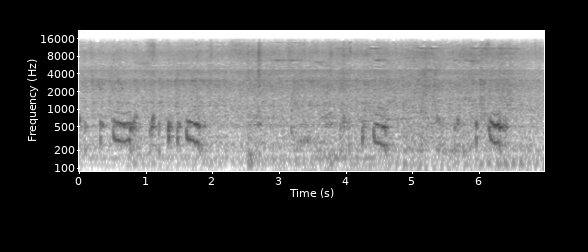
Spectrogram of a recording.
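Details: Male pigeon performing, giving low throaty coos that swell and fall, in short bursts of several notes repeated about every two seconds, with quiet background hiss.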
